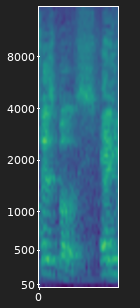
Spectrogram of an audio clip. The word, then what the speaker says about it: FSBO: by owners yep uh fsbo they spell it f i z z Bo o o well this actually this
